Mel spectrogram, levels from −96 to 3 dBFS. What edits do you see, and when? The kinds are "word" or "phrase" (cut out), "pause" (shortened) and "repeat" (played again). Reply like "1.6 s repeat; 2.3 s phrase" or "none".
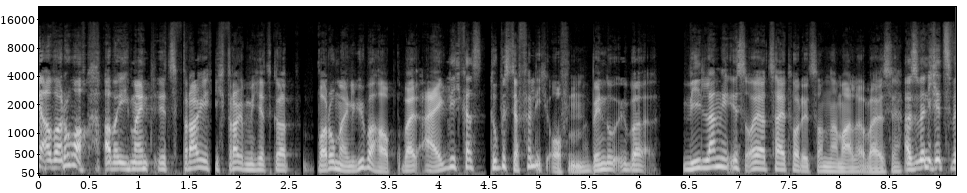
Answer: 1.7 s word

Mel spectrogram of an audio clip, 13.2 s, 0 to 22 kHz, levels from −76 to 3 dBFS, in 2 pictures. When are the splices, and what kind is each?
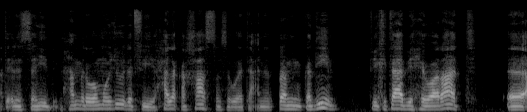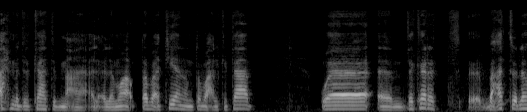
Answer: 1.1 s word; 3.5 s phrase; 4.4 s pause; 6.0 s pause; 8.2 s word

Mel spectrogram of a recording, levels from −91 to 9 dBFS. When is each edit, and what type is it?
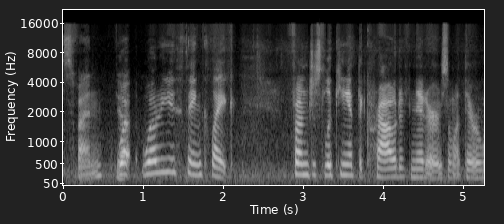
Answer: none

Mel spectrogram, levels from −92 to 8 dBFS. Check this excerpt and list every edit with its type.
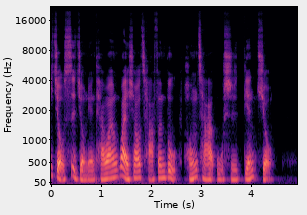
2.6 s pause

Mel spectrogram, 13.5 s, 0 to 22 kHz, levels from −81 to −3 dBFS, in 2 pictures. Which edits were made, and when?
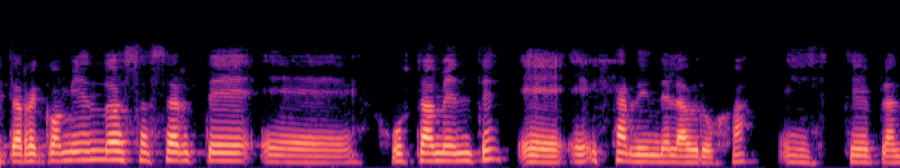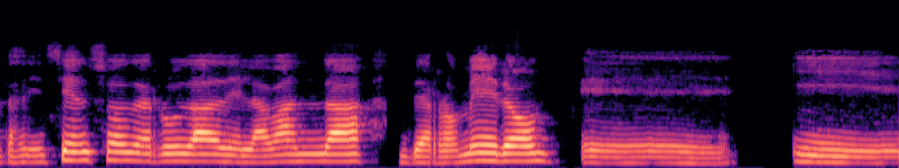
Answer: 3.8 s pause; 5.7 s pause; 9.6 s pause; 11.0 s pause

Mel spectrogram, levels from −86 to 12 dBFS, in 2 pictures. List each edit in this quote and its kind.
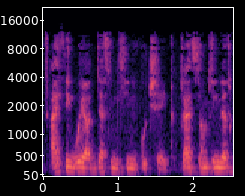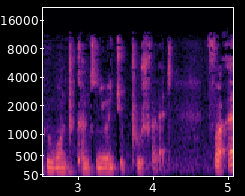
1.8 s pause

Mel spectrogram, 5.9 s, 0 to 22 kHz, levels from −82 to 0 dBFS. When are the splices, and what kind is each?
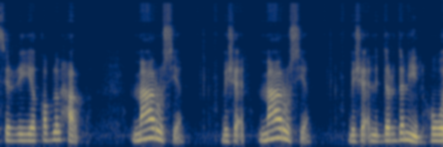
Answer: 3.2 s repeat

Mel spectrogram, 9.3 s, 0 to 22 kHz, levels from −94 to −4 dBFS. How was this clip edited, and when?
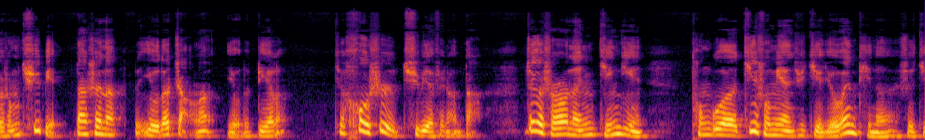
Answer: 1.2 s pause; 3.3 s word

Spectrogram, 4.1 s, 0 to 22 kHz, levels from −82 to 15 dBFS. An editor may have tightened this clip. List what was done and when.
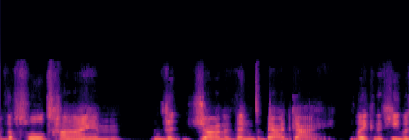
2.6 s word

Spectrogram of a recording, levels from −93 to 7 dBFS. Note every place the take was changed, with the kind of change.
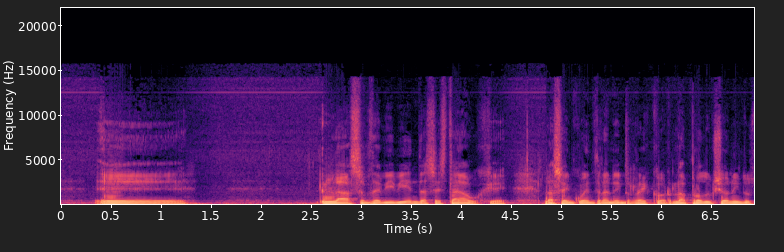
3.1 s word; 4.0 s word; 5.0 s word; 5.6 s word

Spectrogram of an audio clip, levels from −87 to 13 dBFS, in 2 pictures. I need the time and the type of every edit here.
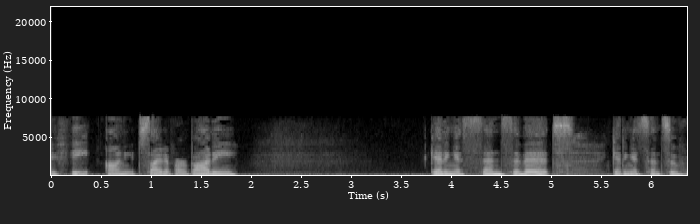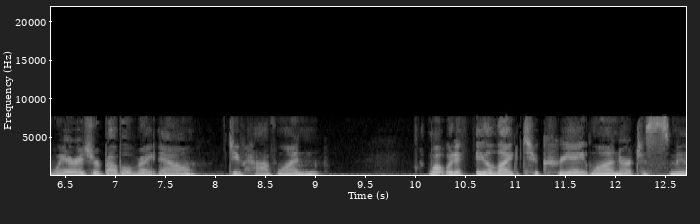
none

